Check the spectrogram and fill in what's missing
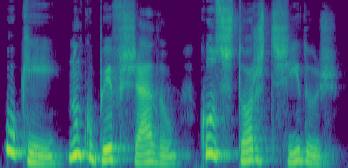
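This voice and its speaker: This is a persuasive young suitor, read by a woman in her own low voice. He coaxes and insists in a warm, mellow tone. There is little change from the narration. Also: big pitch swings, unhurried. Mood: coaxing.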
